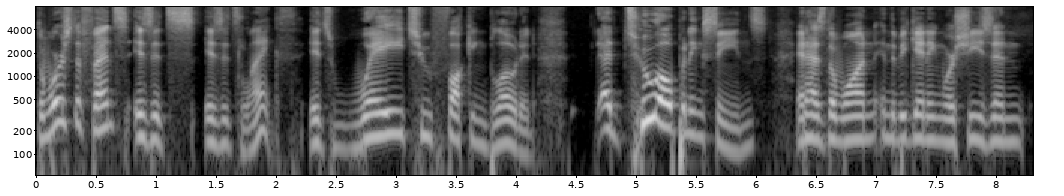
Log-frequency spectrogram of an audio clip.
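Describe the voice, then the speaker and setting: A man's voice: on the high side, expressive, moderate pace, dark tone. A man in casual chat about a movie, rambling, swearing and mimicking characters.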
